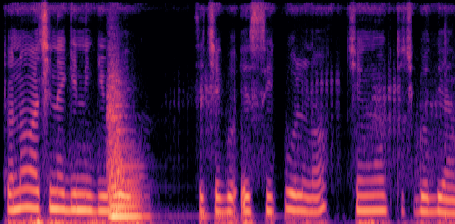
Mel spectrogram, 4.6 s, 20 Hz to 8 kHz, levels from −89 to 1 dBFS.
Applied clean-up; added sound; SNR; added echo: neural mask model RNNoise.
